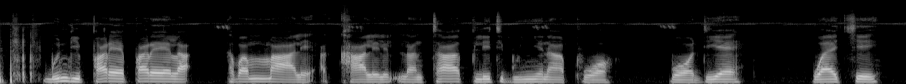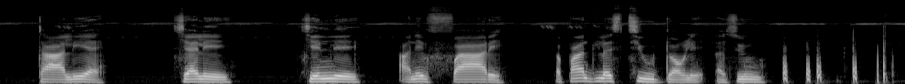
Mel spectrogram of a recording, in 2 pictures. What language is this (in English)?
Southern Dagaare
